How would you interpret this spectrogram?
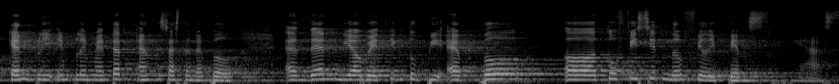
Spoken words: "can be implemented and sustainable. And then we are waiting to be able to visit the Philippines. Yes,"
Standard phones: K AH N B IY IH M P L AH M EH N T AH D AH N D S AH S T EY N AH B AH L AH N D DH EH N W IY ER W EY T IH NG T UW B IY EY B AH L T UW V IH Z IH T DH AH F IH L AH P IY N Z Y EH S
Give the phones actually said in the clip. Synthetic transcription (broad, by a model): K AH N B IY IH M P L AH M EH N T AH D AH N S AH S T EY N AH B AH L AH N D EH N W IY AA W EY T IH NG T UW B IY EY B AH L T UW F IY S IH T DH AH F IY L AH P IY N S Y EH S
